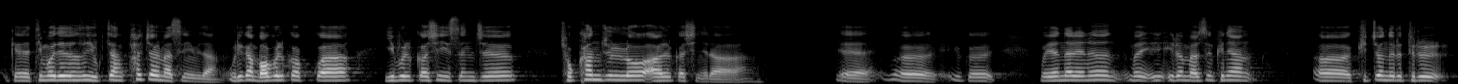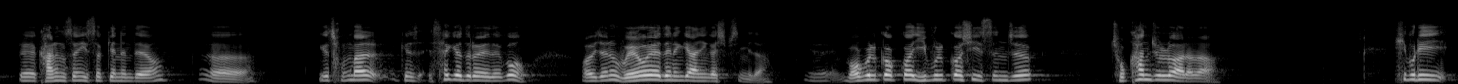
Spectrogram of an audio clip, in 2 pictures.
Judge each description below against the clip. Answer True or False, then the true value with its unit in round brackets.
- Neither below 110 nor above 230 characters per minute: False (250 characters per minute)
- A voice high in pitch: True (195 Hz)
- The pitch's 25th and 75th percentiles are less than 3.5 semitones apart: True (2.8 semitones)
